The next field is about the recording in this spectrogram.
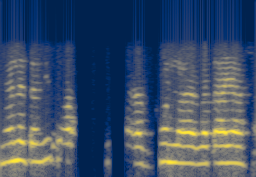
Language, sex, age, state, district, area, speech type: Urdu, female, 18-30, Bihar, Saharsa, rural, conversation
